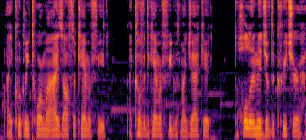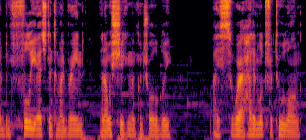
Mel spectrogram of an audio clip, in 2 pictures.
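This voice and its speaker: A man narrating a scripted horror story in a steady, low-key way.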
